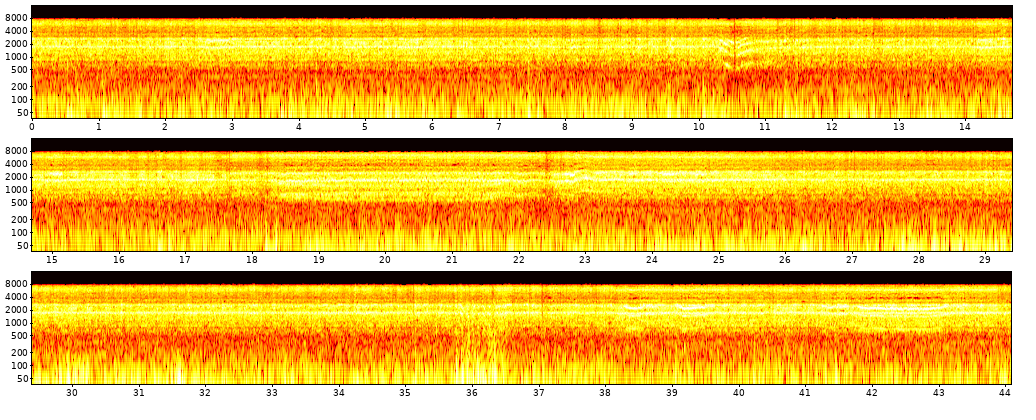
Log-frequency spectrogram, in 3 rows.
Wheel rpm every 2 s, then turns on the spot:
230, 230, 230, 230, 230, 230, 220, 230, 230, 230, 200, 210, 230, 230, 230, 230, 240, 230, 230, 230, 220, 220.
none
